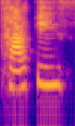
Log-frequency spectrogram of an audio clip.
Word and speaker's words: Takis: Oh, someone said, okay, is it pronounced Takis? Mhm. Yeah. Because they were trying to eat those for breakfast. Are they like chips? I was No. like, oh, Takis.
